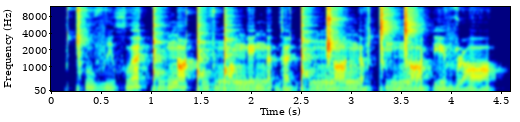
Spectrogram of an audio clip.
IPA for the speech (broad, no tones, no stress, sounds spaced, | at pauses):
ǀʰ u v i xʷ ɜ ǃ u ŋ ɑ ǃ u v ŋ͡ǃ ɒ ŋ e ŋ ɜ ɡ ɜ ǃʼ u ŋ͡ǁ ɑ ŋ ɜ v ǀ i ŋ͡ǀ ɑ pʲ e v ɭ ɒ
